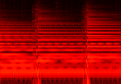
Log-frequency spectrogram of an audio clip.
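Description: Open A major chord on an archtop guitar, ringing and strummed again twice, about a second apart.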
